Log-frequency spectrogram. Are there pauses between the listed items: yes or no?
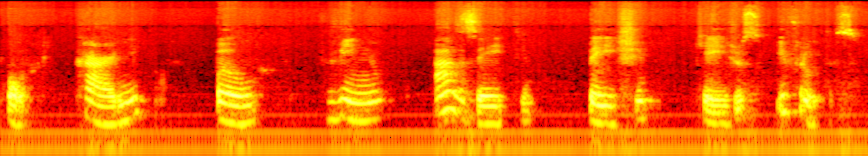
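yes. There are short pauses between the items.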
